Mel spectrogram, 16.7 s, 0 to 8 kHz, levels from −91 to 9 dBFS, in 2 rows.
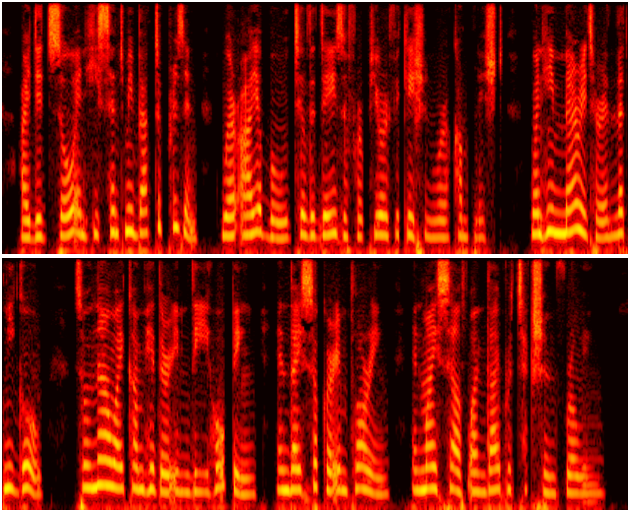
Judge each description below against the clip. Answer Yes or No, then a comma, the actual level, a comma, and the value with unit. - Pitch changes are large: No, average, 3.1 semitones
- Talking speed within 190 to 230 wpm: No, average, 170 wpm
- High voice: Yes, high, 235 Hz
